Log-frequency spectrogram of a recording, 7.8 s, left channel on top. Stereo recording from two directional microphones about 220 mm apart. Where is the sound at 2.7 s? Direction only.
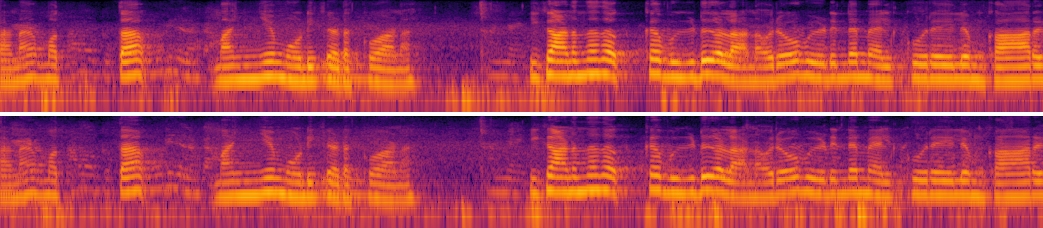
5° right (ahead or behind).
